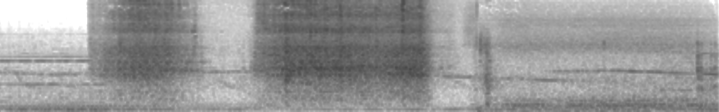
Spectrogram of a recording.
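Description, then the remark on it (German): Emergency sirens wail together over low street rumble on a Sunday, punctuated by two loud, rushing bursts of noise before a steadier wail carries on. “Dazu eine Kakophonie von Sirenen.”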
